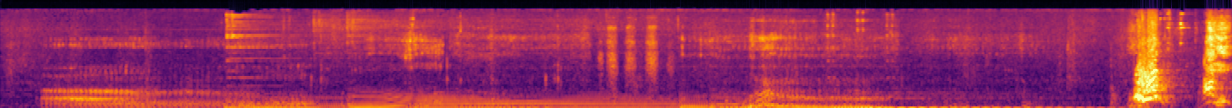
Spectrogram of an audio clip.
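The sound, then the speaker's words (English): A dog named Poe snarls and growls low and steadily for several seconds, fairly loud, then lets out a sudden sharp bark near the end. No one speaks. “Easy. Good dog.”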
